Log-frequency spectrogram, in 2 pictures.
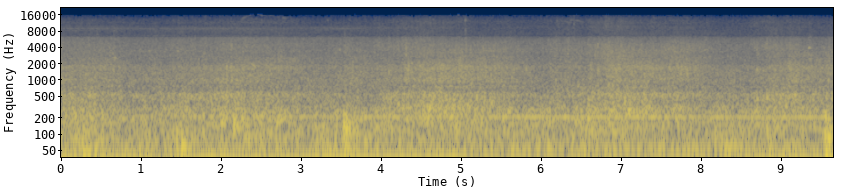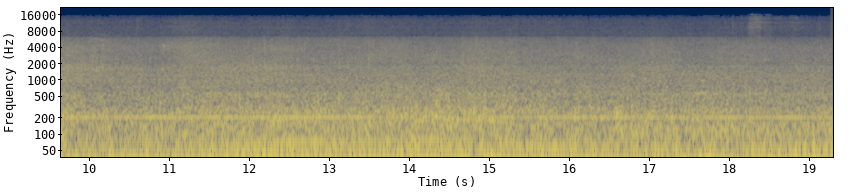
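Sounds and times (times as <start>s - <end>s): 
low engine-like hum perhaps a passing boat: 0.0s - 19.3s
surf on the coast near a lighthouse: 0.0s - 19.3s
wind on the coast near a lighthouse: 0.0s - 19.3s.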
